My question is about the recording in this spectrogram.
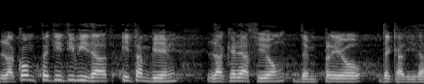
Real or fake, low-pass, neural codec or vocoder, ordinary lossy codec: fake; 7.2 kHz; codec, 16 kHz, 16 kbps, FunCodec, trained on Chinese and English, 50 frames a second; MP3, 64 kbps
